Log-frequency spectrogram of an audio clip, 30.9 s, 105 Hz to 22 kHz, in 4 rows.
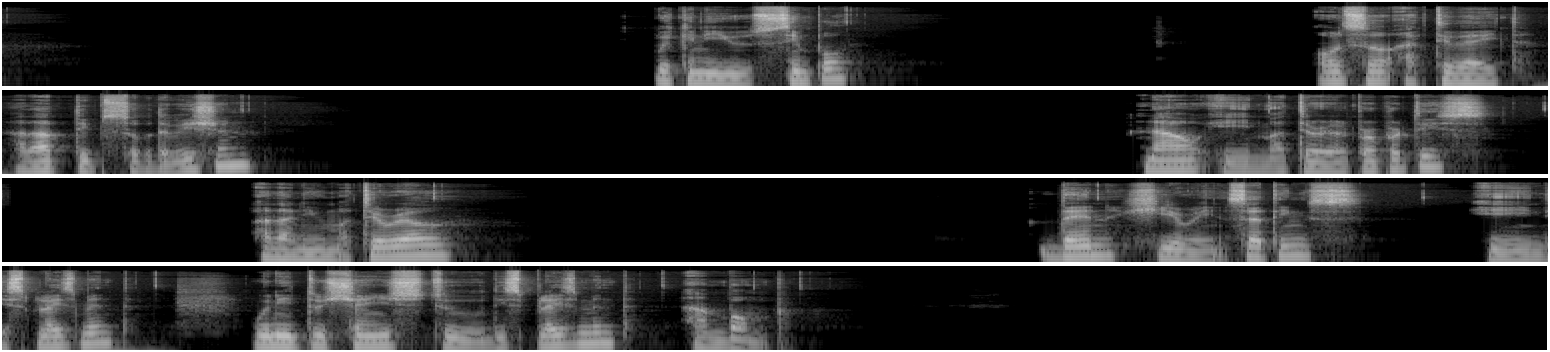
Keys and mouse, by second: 4.9 click, 9.0 click, 14.8 click, 17.7 click, 22.8 click, 26.7-29.5 drag.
